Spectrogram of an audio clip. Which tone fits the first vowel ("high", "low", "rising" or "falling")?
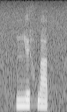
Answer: rising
